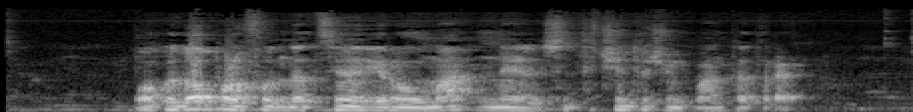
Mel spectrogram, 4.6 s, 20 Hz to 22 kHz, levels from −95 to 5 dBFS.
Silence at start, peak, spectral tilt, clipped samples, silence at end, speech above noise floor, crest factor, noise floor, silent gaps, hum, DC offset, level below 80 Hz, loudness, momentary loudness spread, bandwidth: 0.65 s; -6 dBFS; -7 dB/octave; under 0.1%; 0.55 s; 31 dB; 16 dB; -52 dBFS; none; none; under 0.1%; -54 dBFS; -22 LUFS; 14 LU; 14 kHz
